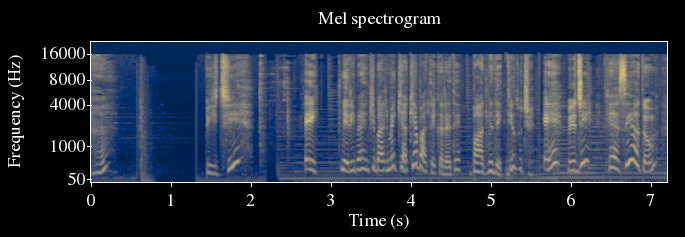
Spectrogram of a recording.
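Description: A woman's voice: sits high, big pitch swings, normal speed, long pauses, darkish tone, faint music behind. A woman dubbing a fussy middle-aged mother who nags and scolds her son, in a dubbed movie. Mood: nagging. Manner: nagging and scolding. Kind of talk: Hindi movie dub.

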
